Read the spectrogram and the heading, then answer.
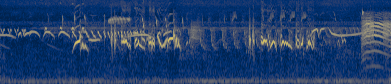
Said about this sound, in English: A cat, there's a catbird sounding like a cat mewing.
